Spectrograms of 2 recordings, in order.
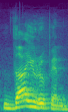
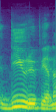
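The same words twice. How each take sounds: First: The word 'the' is said as 'thuh'. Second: The word 'the' is said as 'thee'. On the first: The speaker calls it right. "you have to say the European" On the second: The speaker calls it wrong. "don't say the European"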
